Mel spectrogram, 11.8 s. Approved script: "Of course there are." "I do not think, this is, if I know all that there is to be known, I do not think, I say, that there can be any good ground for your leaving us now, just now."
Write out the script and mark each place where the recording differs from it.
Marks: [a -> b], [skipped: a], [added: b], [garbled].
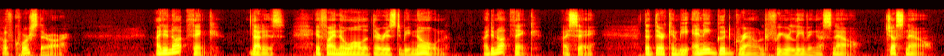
"Of course there are." "I do not think, [this -> that] is, if I know all that there is to be known, I do not think, I say, that there can be any good ground for your leaving us now, just now."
